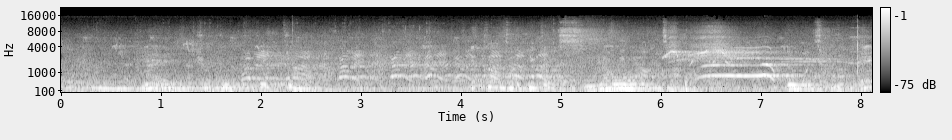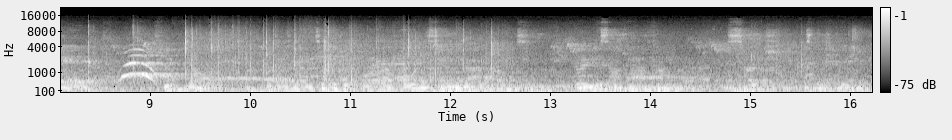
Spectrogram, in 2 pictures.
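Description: Horse hooves thud on soft dirt in a large echoing hall.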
